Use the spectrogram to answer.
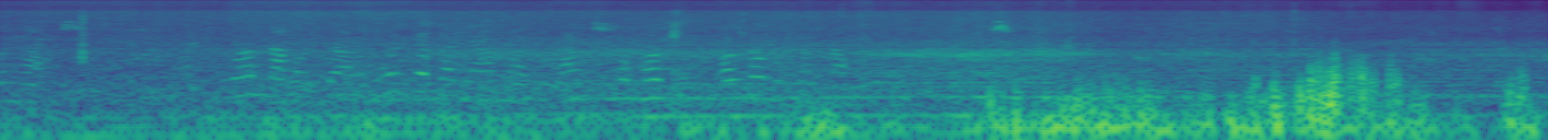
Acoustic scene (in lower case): street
